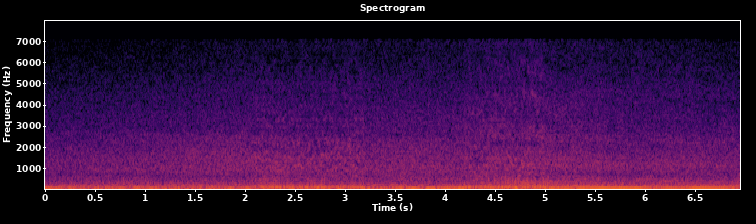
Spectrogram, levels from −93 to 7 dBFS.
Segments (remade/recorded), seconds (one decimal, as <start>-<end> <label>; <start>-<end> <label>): 0.0-2.1 recorded; 2.1-3.2 remade; 3.2-4.2 recorded; 4.2-5.0 remade; 5.0-7.0 recorded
